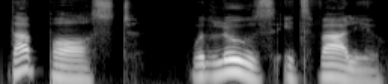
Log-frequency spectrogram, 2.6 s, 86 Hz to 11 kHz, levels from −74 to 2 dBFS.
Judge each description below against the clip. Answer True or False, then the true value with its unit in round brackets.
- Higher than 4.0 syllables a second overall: False (3.4 syllables/s)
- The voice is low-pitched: True (130 Hz)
